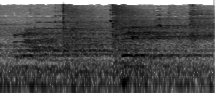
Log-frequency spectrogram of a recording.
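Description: Indoor badminton rally: racket strikes on a shuttlecock and players' shoes scuffing and stepping on the court mat, with players' voices around the hall.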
